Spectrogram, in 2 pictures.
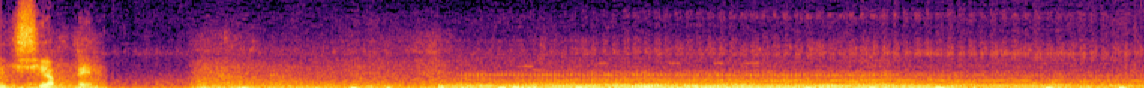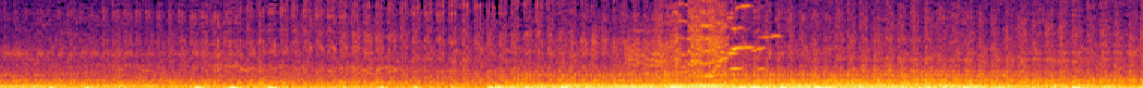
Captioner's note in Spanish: Ruido de la camioneta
